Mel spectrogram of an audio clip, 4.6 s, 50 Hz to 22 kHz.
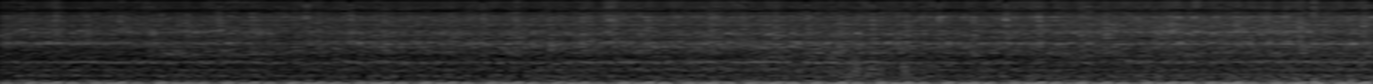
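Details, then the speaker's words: Hot-rod pickup V8 after a power loss and backfire, which the owner suspects came from low fuel and a loose fuel sending unit ring: warm, steady, even rumble idling smooth as glass, healthy. "nothing under still idling as smooth as glass temperature's"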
